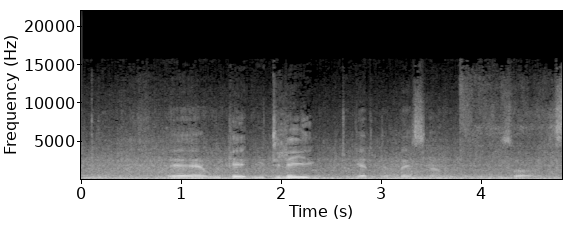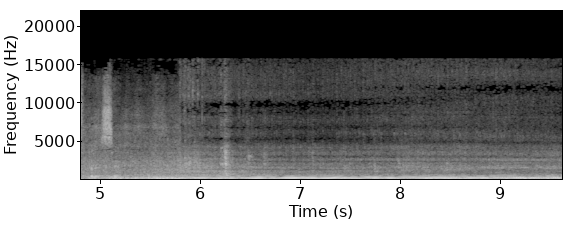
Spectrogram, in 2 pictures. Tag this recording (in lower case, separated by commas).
speech, outside, rural or natural, music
